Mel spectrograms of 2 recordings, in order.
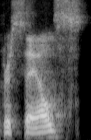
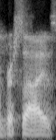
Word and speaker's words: Versailles: wooden pot still um the locals do pronounce it for sales um as opposed to Versailles or the French uh pronunciation so I'm going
